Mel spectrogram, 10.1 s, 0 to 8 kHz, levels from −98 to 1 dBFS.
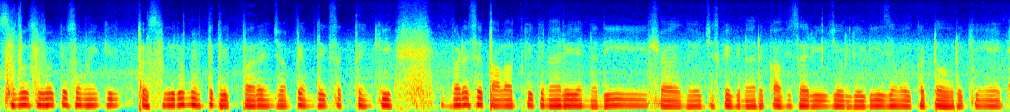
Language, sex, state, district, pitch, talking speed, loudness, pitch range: Hindi, male, Uttar Pradesh, Jyotiba Phule Nagar, 110 Hz, 220 wpm, -15 LUFS, 110-120 Hz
